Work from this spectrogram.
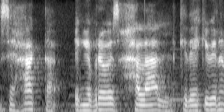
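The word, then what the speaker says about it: הלל: Es decir, la palabra que usa ahí en se jacta, en hebreo es halal, que de ahí que viene la palabra aleluya. Halal, ja. Esa palabra halal, ha, se pronuncia halal, yahoh, y de ahí viene aleluya, aleluya, que significa alabanza a Jehová.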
